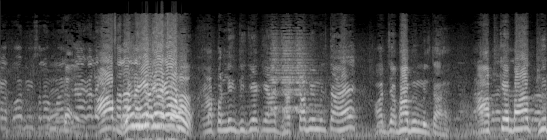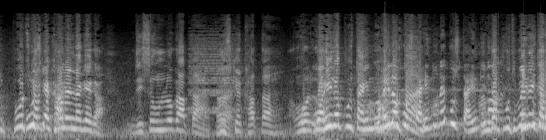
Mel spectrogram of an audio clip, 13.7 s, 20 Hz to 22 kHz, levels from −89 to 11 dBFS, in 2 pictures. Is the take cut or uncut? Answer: cut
